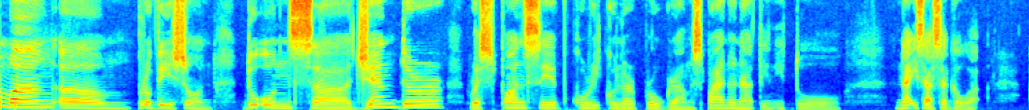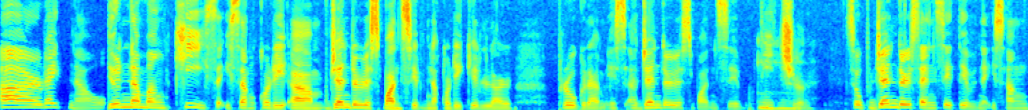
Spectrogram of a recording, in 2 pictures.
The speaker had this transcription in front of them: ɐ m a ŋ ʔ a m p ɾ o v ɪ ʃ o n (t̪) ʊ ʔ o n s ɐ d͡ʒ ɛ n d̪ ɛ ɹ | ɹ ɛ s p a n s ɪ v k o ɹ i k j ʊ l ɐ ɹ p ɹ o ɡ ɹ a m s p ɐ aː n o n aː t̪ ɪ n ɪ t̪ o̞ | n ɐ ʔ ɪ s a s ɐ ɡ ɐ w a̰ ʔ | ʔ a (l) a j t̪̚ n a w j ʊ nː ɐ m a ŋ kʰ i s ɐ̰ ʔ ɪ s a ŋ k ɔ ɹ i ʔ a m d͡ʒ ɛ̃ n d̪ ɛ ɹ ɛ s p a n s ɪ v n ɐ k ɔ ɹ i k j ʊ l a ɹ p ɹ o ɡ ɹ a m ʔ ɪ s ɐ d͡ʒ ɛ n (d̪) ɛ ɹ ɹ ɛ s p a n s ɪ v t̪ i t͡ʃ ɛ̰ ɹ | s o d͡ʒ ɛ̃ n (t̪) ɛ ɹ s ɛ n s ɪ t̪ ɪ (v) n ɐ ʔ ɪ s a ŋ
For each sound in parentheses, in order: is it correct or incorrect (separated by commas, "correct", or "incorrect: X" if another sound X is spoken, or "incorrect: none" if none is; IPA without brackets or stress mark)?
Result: incorrect: d̪, incorrect: ɹ, correct, incorrect: d̪, correct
